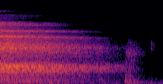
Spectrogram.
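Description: A long breath out through an open mouth during a relaxation tapping exercise, a soft breathy rush that fades steadily over about two seconds, followed by a faint short sound.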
